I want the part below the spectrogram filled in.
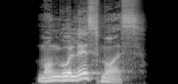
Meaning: mongolism
- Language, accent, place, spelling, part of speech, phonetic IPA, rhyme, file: German, Germany, Berlin, Mongolismus, noun, [mɔŋɡoˈlɪsmʊs], -ɪsmʊs, De-Mongolismus.ogg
